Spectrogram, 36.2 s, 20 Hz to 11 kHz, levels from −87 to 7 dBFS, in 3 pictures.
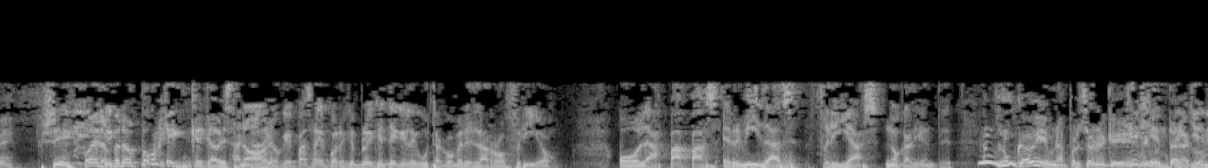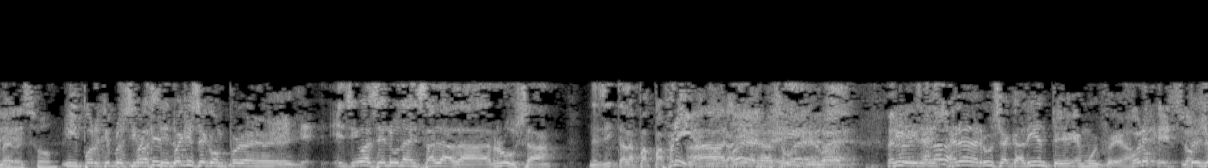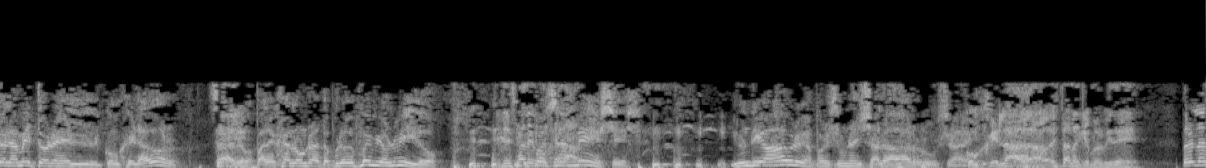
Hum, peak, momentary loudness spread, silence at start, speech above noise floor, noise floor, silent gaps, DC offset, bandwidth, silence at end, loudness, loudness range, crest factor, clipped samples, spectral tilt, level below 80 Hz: none; -4 dBFS; 6 LU; 0 s; 21 dB; -40 dBFS; none; under 0.1%; 6 kHz; 0 s; -19 LUFS; 3 LU; 16 dB; under 0.1%; -8.5 dB/octave; -42 dBFS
